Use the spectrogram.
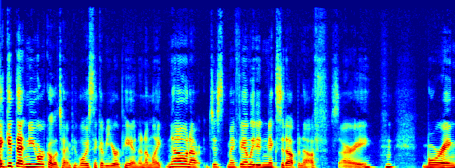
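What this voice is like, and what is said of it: Usual voice. Nothing is said of it.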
